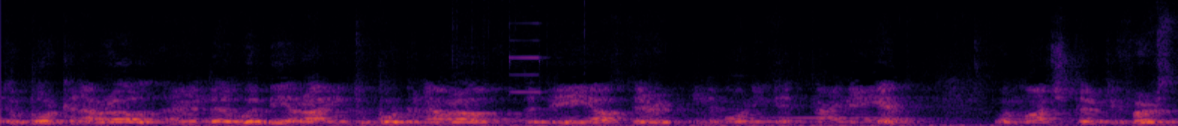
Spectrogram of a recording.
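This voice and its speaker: A man speaking as a cruise ship captain, making a formal, measured and courteous announcement with halting pauses over a public address speaker. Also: medium pitch, a little hiss or hum. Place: indoors on a cruise ship, heard over loudspeakers by a walking passenger. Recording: echoey ship PA from far off, crowd chatter. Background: passengers chattering.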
